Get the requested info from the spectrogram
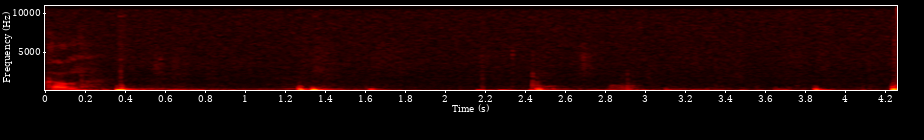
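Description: About five dull, low thumps at irregular intervals of about a second, from people walking up and settling in at the table, over a faint low room hum.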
